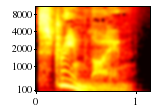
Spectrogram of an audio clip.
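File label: "streamline", English, British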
